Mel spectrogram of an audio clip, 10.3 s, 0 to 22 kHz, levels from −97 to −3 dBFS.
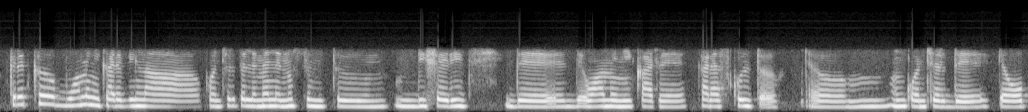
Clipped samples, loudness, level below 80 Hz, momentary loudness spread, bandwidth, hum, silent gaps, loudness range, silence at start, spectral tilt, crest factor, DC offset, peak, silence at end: under 0.1%; -13 LUFS; -68 dBFS; 6 LU; 3.8 kHz; none; none; 2 LU; 0.1 s; -9 dB/octave; 10 dB; under 0.1%; -2 dBFS; 0 s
